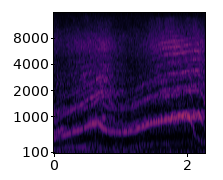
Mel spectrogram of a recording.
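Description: NewBeeDrone Smoov 2306 1750kv brushless motors on a 6S FPV quad, spinning Hurricane 51466 props, whining in flight. The pitch climbs steadily as the throttle comes up, with a brief wobble about two-thirds of a second in.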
